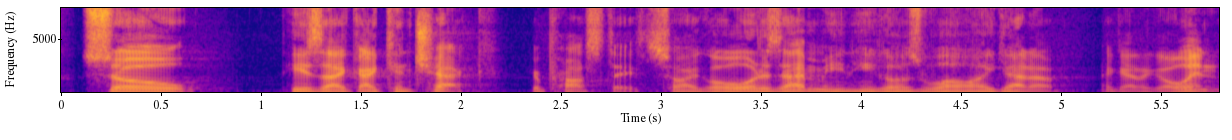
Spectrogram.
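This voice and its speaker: A man at medium pitch, fairly quick in pace, with ordinary pitch variation. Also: very clean recording, silent background. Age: 30s. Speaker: sports podcast host. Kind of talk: casual chat. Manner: halting.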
